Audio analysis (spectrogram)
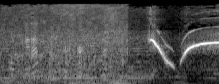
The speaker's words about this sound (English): This was my name whistled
